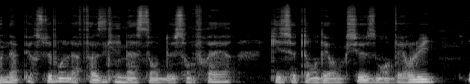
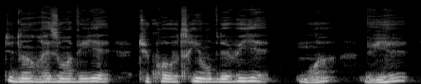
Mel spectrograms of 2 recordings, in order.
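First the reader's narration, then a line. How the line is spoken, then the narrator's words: Shaken exclamation. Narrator (French): s'écria le journaliste en pâlissant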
